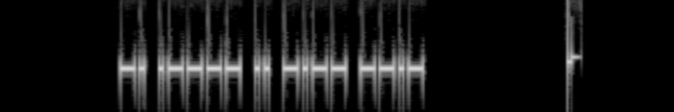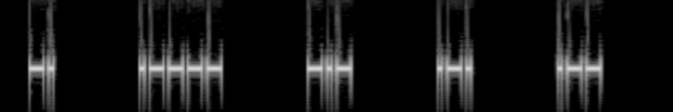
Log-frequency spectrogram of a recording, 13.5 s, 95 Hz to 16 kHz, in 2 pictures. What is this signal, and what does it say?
Morse code, heard as a keyed tone, about 25 wpm, spaced as for 13 wpm, 700 Hz. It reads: N1IYQ N1KRW
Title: USA Call Signs - 6x Character Spacing - 25wpm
